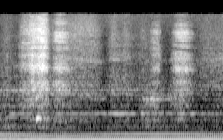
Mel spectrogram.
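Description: A person gasps sharply, twice, over a steady low drone in the background score.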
